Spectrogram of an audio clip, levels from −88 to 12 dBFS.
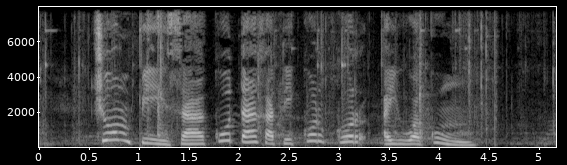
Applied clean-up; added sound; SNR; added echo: none; Keys jangling; 15 dB; none.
